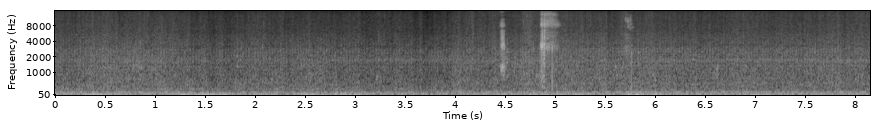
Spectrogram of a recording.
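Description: Water splashes around a boat.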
